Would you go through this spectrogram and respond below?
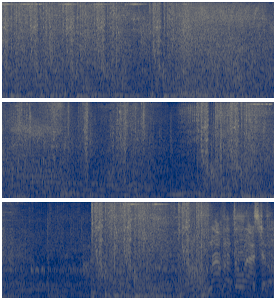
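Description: Rapid enemy gunfire from a Halo-style shooter, with a fuel rod weapon in play, comes as dense sustained bursts and booms that run throughout, broken by brief lulls, with players talking over the fighting.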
